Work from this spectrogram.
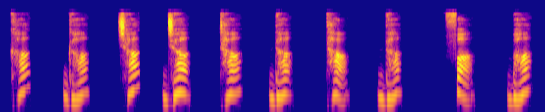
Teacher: के उच्चारण में मुख वायु ज्यादा मात्रा में निकलती है यानी इनके उच्चारण में श्वास बल अधिक होता है या यं कहे कि हवा का आधिक्य होता है महाप्राण व्यंजनों · महाप्राण व्यंजनों के उच्चारण में मुख वायु ज्यादा मात्रा में निकलती है यानी इनके उच्चारण में श्वास बल अधिक होता है या यं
